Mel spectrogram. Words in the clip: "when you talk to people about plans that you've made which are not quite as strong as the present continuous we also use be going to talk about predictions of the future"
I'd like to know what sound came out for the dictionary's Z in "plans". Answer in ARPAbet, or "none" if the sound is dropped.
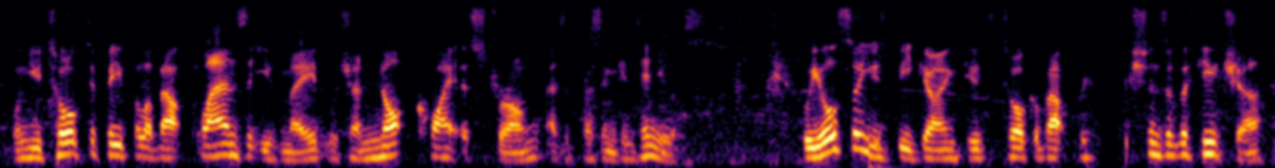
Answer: Z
